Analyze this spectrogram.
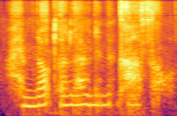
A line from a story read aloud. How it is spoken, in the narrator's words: The father ... he whispered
